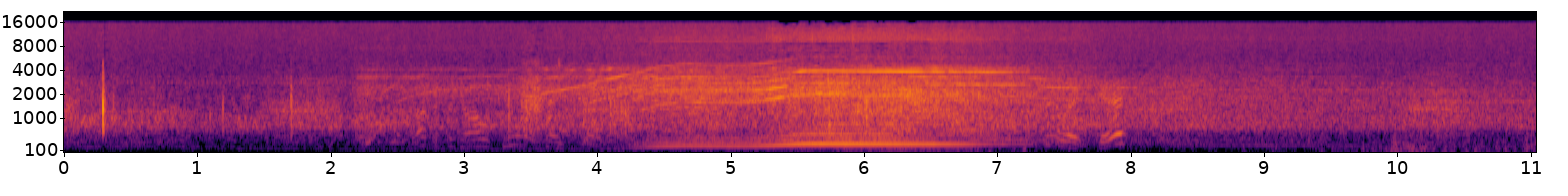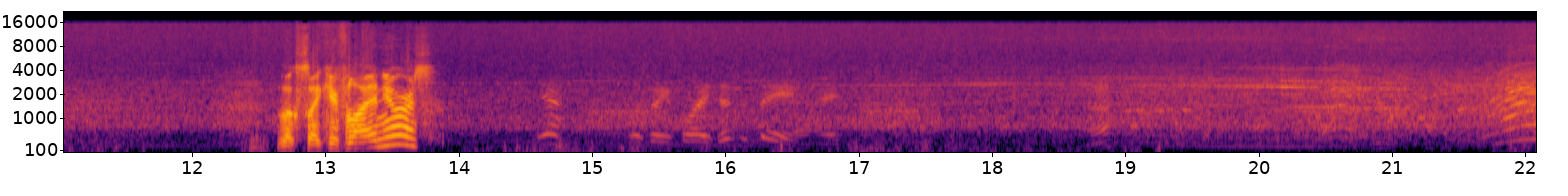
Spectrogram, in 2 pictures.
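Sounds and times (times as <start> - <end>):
model plane electric motor whine: 2.1 - 10.1, 14.7 - 22.0.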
